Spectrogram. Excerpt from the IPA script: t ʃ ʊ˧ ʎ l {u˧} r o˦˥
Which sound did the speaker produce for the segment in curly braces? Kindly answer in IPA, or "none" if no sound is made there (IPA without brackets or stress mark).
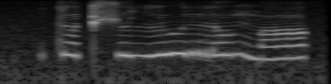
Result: u˦˥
